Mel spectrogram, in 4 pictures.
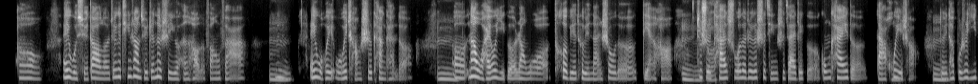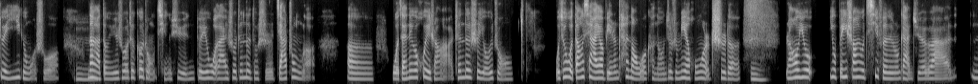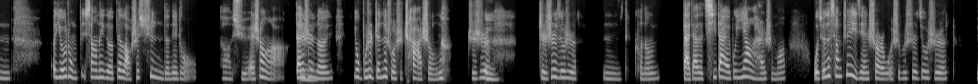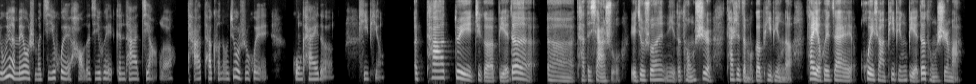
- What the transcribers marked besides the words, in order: other background noise; lip smack; teeth sucking; chuckle
- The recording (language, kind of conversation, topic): Chinese, advice, 接到批评后我该怎么回应？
